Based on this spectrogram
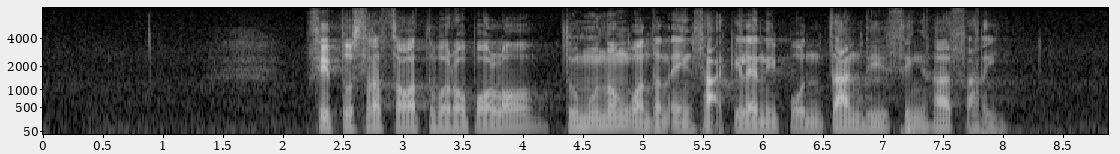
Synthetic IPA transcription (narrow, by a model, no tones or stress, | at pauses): sit̪usɾət͡ʃɔd̪̥uɔɾɔpɔlɔd̪̥ṳmunʊŋwɔnt̪ənʔɪ̰ŋsa̰ʔkilɛnipʊnt͡ʃand̪isɪŋɦasa̰ɾḭ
